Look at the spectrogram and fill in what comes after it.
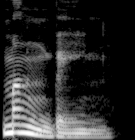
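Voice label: "mung bean", British English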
